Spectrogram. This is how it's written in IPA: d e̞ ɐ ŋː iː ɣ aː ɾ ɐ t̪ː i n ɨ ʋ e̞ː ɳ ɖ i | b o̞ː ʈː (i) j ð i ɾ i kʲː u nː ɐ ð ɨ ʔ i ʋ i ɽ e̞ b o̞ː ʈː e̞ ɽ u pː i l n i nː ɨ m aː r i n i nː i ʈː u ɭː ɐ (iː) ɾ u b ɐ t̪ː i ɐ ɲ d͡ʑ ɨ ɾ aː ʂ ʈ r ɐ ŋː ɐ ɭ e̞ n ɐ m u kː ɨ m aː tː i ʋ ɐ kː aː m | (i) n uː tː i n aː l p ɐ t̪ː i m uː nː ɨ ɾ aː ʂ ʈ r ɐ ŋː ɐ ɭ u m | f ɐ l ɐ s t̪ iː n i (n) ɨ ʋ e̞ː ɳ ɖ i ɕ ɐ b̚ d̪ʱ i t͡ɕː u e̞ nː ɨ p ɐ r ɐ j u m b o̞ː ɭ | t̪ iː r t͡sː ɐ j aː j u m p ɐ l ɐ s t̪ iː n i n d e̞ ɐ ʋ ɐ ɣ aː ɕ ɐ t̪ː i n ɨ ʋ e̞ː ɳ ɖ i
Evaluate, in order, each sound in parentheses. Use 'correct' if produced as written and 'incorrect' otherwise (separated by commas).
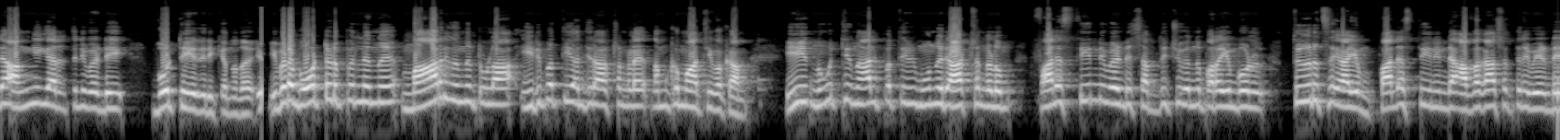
incorrect, incorrect, incorrect, correct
